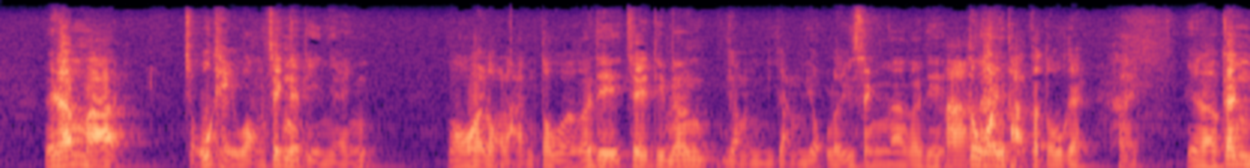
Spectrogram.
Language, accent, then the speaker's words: Cantonese; Hong Kong; 見到我係香港人啊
